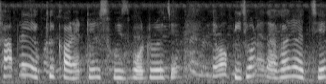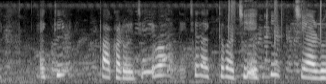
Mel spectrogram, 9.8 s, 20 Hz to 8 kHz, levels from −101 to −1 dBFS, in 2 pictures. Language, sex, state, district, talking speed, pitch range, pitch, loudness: Bengali, female, West Bengal, Kolkata, 115 wpm, 260-320 Hz, 285 Hz, -26 LUFS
